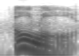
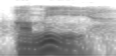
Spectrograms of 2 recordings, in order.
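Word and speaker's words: Ami: and i've got my citroen amy or army as people tell me i should be pronouncing this is a 1974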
